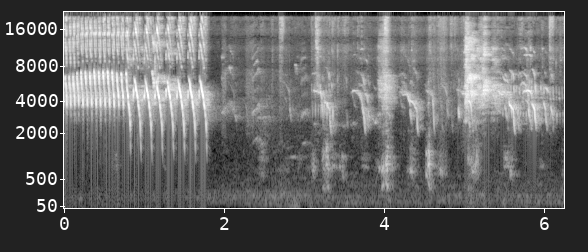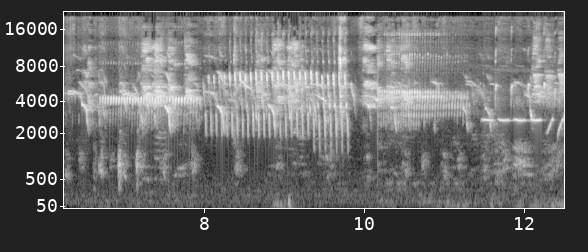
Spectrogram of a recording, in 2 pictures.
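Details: Heavily singing canary used to tutor young canaries: a high fast trill, a pause with clicks and scattered notes, then resumed buzzy rolls and chirpy phrases of varied pitch.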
